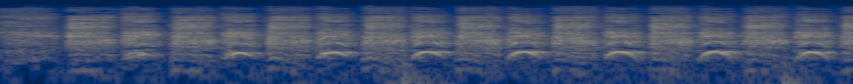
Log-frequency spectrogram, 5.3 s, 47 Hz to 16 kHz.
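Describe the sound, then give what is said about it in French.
A breathing demonstration of full, deep breaths through the respiratory channel: quick, forceful breaths repeat in a steady, even cycle, many in a row, with no talking over them. “Donc je vais vous montrer comment on respire à 100% de l'énergie du canal respiratoire. Ça fait à peu près comme ça.”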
